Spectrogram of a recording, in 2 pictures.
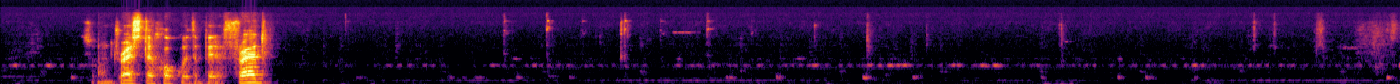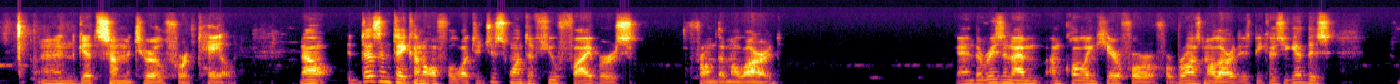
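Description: A middle-aged man talks calmly through an online call, pausing now and then.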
